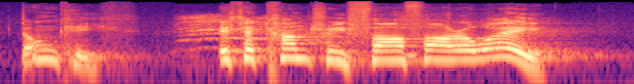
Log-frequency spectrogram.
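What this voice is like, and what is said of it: Put-on Scottish accent. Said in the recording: “Sorry about the Scottish accent. Sorry about that.”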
